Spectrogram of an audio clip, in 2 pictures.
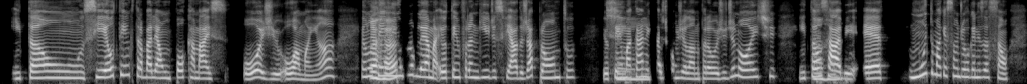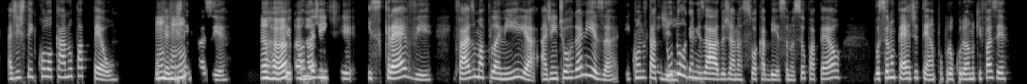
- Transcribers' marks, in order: none
- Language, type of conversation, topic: Portuguese, podcast, Como você integra o trabalho remoto à rotina doméstica?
